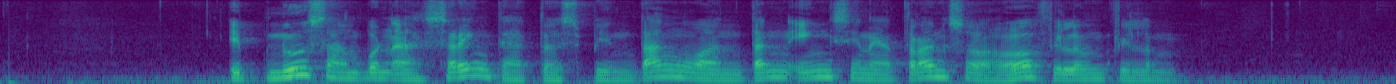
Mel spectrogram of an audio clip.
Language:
Javanese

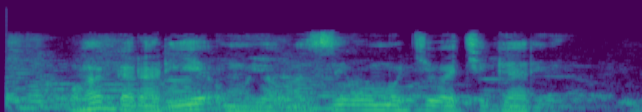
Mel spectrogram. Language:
Kinyarwanda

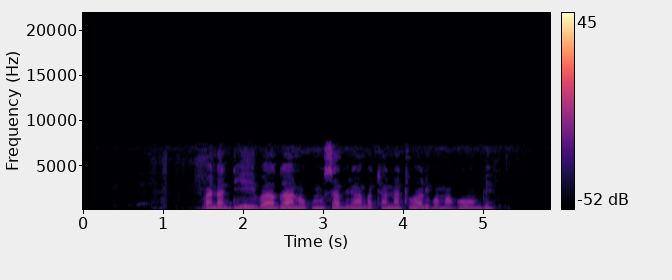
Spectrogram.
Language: Ganda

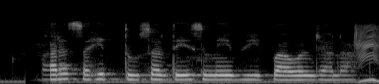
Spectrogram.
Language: Bhojpuri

